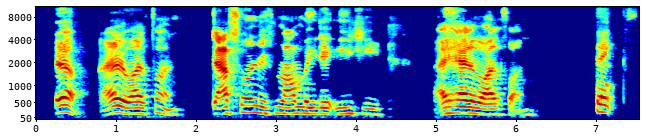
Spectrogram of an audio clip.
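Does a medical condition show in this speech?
Yes: cerebral palsy; speech harder to understand.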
